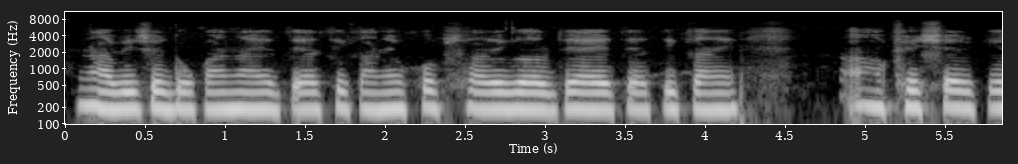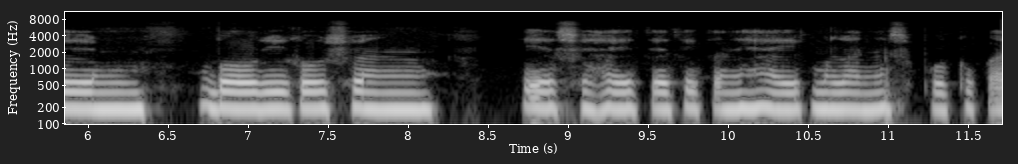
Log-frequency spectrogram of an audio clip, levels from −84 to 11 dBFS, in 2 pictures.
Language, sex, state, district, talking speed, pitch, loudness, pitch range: Marathi, female, Maharashtra, Chandrapur, 105 wpm, 190 Hz, -15 LUFS, 185-195 Hz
